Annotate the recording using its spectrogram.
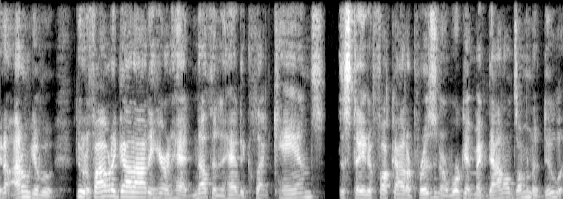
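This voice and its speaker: A man with a slight Southern US accent talks at a very fast pace with hardly any pauses, a fairly high pitch and ordinary pitch variation. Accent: slight Southern twang. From Western New York (Rochester), family from Indiana. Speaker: former prisoner, legal advocate and writer. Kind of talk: casual podcast interview. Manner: animated.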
